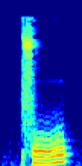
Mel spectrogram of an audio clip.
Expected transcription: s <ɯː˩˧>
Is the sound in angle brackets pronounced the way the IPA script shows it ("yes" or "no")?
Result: no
